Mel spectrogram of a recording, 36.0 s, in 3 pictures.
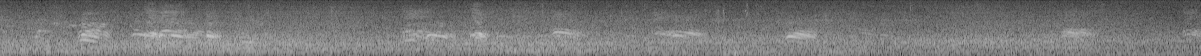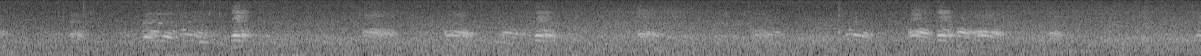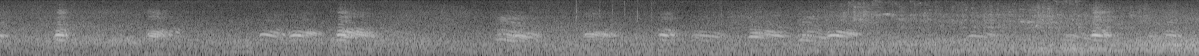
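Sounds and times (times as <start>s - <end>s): birds calling: 0.0s - 2.8s, 4.0s - 8.9s, 15.6s - 17.8s, 18.4s - 22.7s, 26.6s - 28.2s, 29.0s - 36.0s
faint hiss: 0.0s - 36.0s.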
